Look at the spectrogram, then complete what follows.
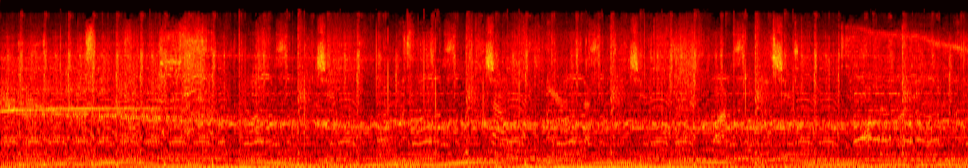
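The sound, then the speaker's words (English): A vacuum cleaner runs steadily and loudly, a dense motor drone with a rough whine that holds without a break for the whole stretch. “The vacuum cleaner.”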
